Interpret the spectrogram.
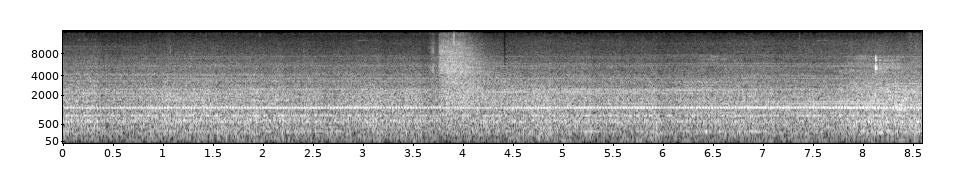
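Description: KTX-Sancheon high-speed electric trains moving through the station: a steady rumble with a thin steady whine over it, and a short hiss about four seconds in.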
